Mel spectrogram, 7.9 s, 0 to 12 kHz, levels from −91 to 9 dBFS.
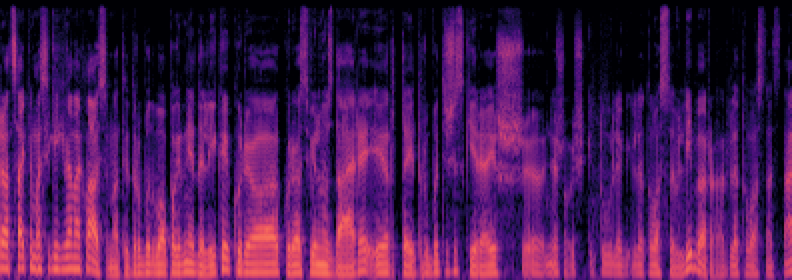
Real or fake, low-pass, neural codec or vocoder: fake; 10.8 kHz; vocoder, 44.1 kHz, 128 mel bands every 256 samples, BigVGAN v2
